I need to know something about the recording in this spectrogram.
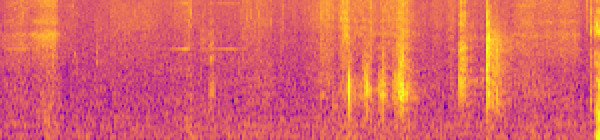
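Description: A knife cutting a small tomato in half on a cutting board: faint handling sounds, then a few short clicks and taps of the blade and the halves against the board about three to five seconds in.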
